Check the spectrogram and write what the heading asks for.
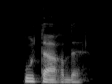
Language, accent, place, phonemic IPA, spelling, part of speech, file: French, France, Lyon, /u.taʁd/, outarde, noun, LL-Q150 (fra)-outarde.wav
- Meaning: 1. bustard 2. Canada goose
